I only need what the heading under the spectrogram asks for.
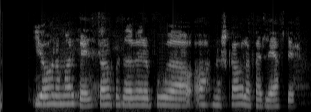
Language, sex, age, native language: Icelandic, female, 13, Icelandic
